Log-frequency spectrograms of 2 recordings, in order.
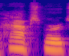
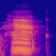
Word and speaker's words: Habsburg: of course, of the Habsburgs. But the Habsburgs, they say the name Habsburg. It's spelled different ways. You'll see it spelled with a P, also Hap, like HAP, Habsburgs.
